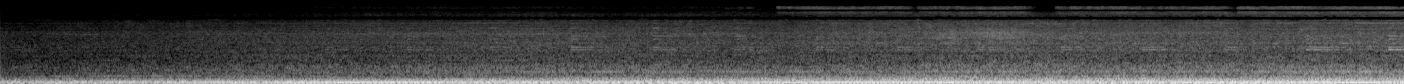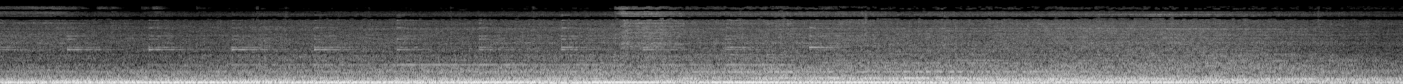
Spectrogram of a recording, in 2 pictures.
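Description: Norfolk Southern freight train's diesel locomotives approaching and passing close by: a heavy, loud engine rumble that builds over the first few seconds and then holds steady.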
